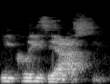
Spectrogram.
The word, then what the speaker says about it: Ecclesiastes: Onesimus, and the writer of the Ecclesiastes, repeat after me, Ecclesiastes. Ecclesiastes. 이거 힘든 단어예요. If you can pronounce this, you can show off.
